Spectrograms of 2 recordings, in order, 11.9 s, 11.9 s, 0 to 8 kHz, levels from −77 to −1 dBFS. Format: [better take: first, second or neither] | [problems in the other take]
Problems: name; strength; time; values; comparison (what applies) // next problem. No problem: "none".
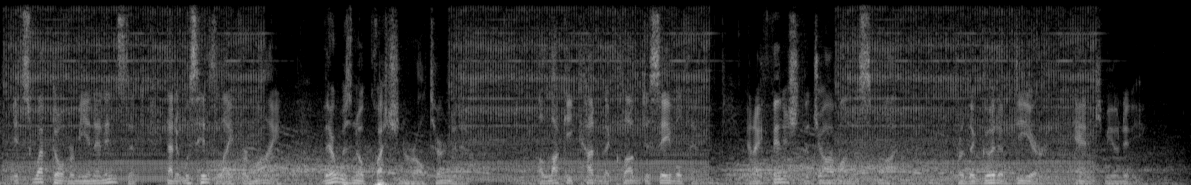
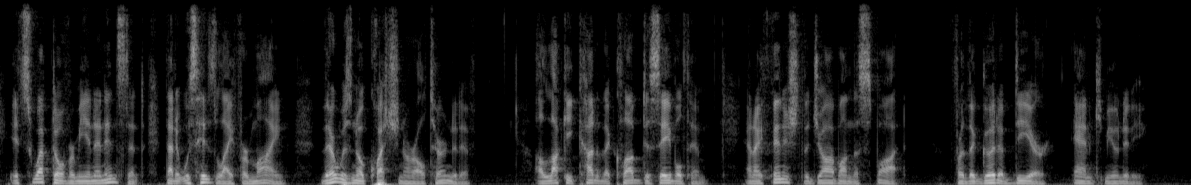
second | background sound (Tools + Crowd); 3 dB below the speech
